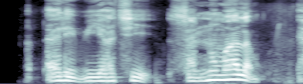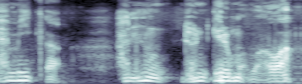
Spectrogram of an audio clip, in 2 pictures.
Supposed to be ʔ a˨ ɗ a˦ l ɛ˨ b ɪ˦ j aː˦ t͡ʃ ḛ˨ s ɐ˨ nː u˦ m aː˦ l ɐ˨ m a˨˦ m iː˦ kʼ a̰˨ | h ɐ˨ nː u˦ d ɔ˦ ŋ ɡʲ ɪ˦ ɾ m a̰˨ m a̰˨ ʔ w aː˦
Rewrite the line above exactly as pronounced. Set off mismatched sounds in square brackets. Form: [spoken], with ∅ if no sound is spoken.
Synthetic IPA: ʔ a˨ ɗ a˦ l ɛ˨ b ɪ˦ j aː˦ t͡ʃ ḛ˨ s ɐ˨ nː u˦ m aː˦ l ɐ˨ m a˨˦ m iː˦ kʼ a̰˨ | h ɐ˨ nː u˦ d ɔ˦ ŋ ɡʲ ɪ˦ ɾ m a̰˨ m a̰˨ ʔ w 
